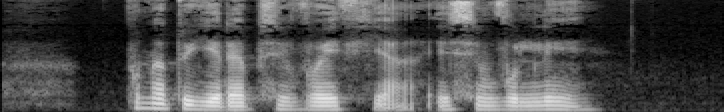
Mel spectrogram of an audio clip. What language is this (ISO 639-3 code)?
ell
